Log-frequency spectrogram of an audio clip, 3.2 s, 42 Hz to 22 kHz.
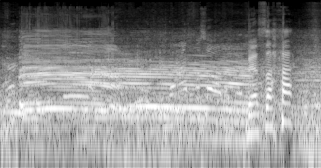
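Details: A Sahiwal bull calf at the Ambari haat cattle market on 13 January 2025 gives one long, steady, tonal moo lasting about two seconds. A few sharp knocks and bursts of market noise follow.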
